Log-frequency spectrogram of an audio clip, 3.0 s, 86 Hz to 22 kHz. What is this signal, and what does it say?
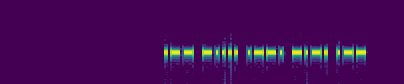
Morse code, heard as a keyed tone, about 50 wpm, 700 Hz. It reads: W6PCW
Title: USA Call Signs - 5 Characters - 6x Character Spacing - 50wpm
